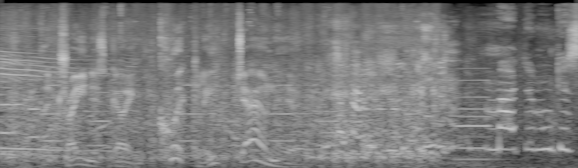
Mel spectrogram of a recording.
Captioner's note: laughter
